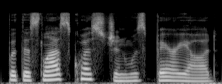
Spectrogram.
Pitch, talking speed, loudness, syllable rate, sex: 185 Hz, 190 wpm, -16 LUFS, 4.5 syllables/s, female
